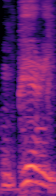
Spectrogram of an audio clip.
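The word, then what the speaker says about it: hombre: يعني ايه رجل بالاسباني اوم بيري الاتش ما بتتنطق اوم بيري طبعا هيجيلك واحد تافه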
